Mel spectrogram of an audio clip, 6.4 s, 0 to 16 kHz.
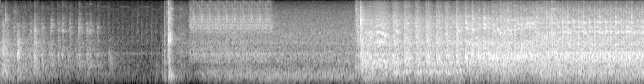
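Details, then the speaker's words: Beverage truck with DT466 diesel that starts hard after sitting overnight: cranks, catches after a pause, then runs steady but flat and short of power, like fuel starvation. Mechanic suspects air in the fuel; unconfirmed. Rough running after start. "a couple times i've started it it starts but it's not running like it has full power it's like it's running out of fuel"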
